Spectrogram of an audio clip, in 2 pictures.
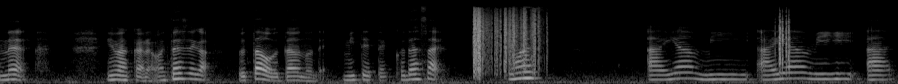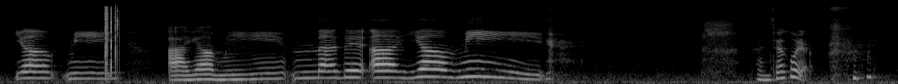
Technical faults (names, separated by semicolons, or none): cable scratch noise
